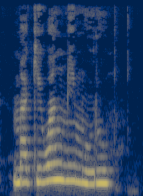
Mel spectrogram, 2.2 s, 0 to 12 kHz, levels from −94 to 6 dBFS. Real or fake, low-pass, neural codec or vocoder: real; 10.8 kHz; none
